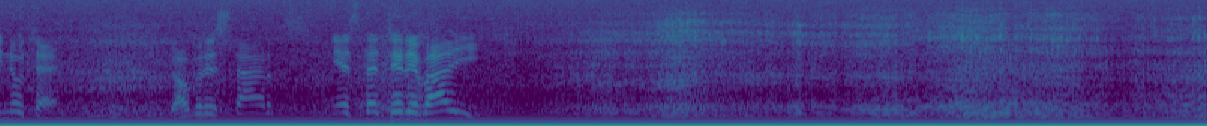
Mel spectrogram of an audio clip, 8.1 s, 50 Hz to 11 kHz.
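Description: Four speedway motorcycles' 500 cc single-cylinder engines racing away from the start and through the first bend, heard together as a dense, steady drone. A voice speaks over them in the first three seconds.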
